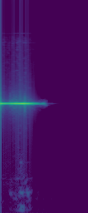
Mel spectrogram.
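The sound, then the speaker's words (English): A small meditation chime is rung, a single high, pure tone that rings out clearly, holding steady for a moment before fading away into silence within half a second. “I'm going to ring a chime.”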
